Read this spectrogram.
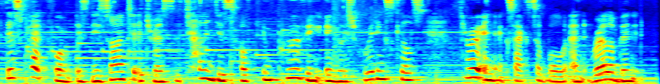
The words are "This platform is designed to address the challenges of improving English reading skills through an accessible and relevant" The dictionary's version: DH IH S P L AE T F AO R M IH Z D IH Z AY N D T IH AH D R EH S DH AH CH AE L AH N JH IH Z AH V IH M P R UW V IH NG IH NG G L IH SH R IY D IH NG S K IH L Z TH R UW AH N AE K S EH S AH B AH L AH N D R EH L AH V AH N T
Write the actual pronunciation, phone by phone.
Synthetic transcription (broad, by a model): DH IH S P L AE T F AO R M IH Z D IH Z AY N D T IH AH D R EH S DH AH CH AE L AH N JH IH Z AH V IH M P R UW V IH NG IH NG G L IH SH W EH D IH NG S K IH L Z TH R UW AH N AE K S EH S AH B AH L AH N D R EH L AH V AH N T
